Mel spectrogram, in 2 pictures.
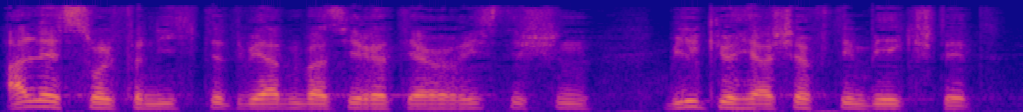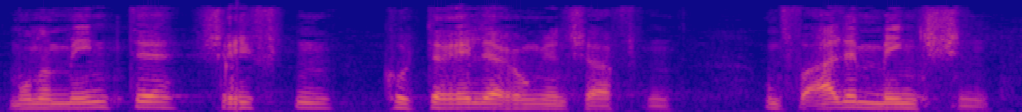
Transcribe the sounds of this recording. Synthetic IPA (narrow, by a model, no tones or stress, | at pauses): ʔaləsːɔlfɛɐnɪçtətv̥eːɐdn̩vasʔiːʁɐtʰɛʁoʁɪstɪʃn̩ | vɪlkʰuːɦɛɐʃaftɪmveːkʃteːt | monumɛntəʃʁɪftn̩ | kʰʊltuʁɛləɛɐʁʊŋənʃaftn̩ | ʊntfoɐaləmːɛnʃn̩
